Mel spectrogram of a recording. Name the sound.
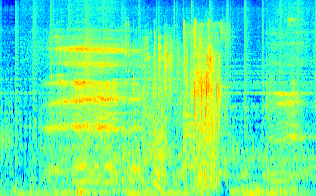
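fart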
